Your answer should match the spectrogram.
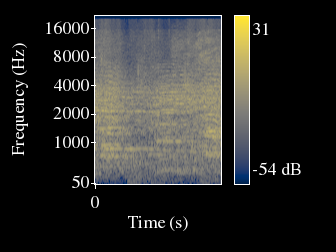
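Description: A wrestling arena crowd chants loudly and steadily in support of wrestler Marcus Burke, a dense, continuous roar of many voices filling the whole moment.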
